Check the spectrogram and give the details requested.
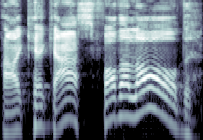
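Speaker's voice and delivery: quoting a character. Retold or imitated. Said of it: "he's like".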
